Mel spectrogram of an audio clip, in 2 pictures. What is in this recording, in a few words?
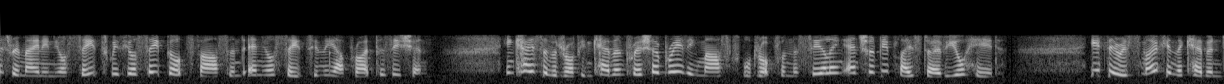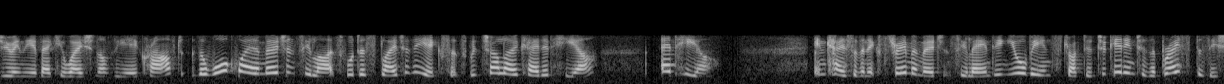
safety, announce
